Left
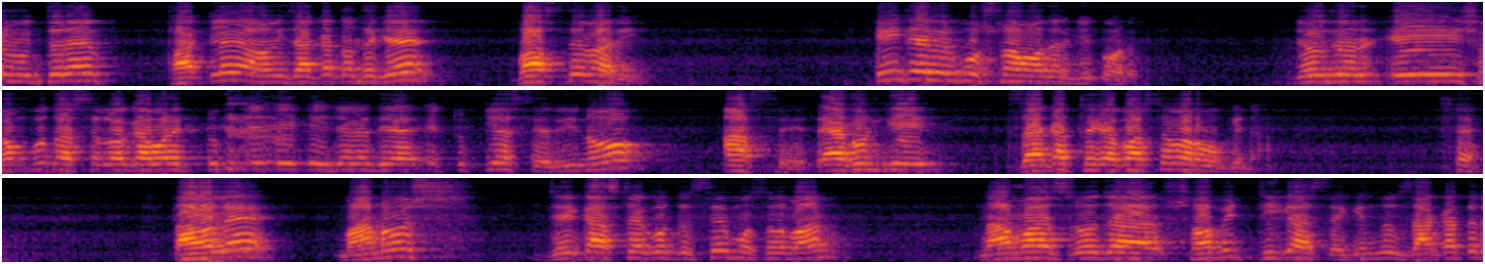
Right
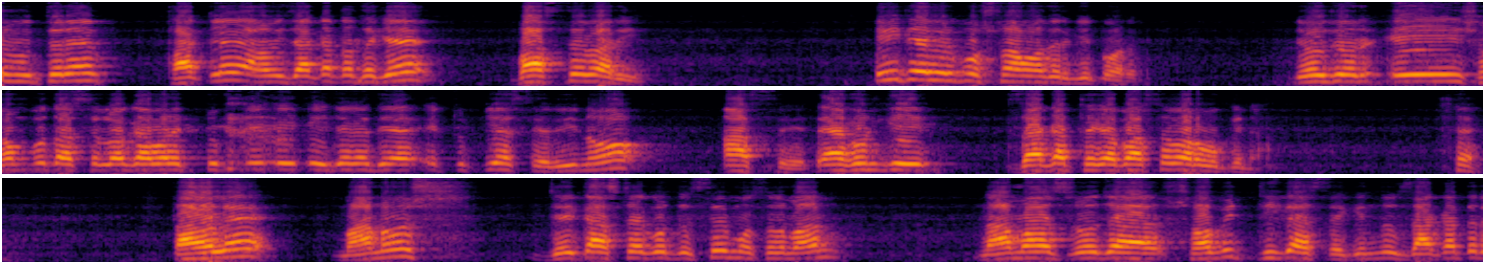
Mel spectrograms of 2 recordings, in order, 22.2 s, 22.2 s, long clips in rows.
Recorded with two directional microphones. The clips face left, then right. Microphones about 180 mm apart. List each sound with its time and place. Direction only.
0.0 s a man's voice: 35° right (ahead or behind)
4.4 s a man's voice: 35° right (ahead or behind)
15.8 s a man's voice: 40° right (ahead or behind)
